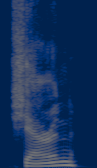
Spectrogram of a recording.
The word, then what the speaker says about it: Charon: Or Charon. Uh-huh. No, stop. because Charon, or Charon, depending on how you want to pronounce it,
